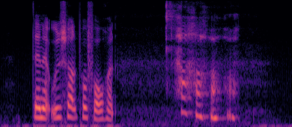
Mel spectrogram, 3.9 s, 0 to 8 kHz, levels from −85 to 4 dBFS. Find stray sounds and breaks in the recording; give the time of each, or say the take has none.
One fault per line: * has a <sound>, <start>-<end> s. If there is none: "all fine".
* has a laugh, 2.2-3.2 s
